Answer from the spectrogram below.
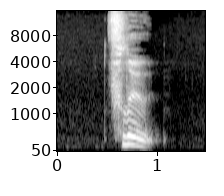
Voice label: "flute", English, Stop T

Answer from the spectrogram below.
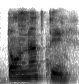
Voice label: "tonati", Náhuatl; sol; sun

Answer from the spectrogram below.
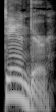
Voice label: "dander", American; English; ɚ - əɹ

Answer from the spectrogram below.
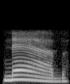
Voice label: "nab", English; verb

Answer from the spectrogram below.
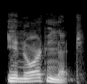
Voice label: "inordinate", American; ɔːr - ɔː

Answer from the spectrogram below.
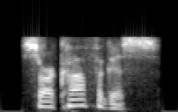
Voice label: "sarcophagus", English

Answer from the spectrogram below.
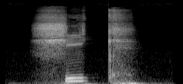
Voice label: "xik", Quiché; gavilán; hawk (gavilán); INALI; UTexas; CHQETA

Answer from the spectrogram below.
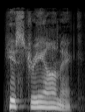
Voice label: "histrionic", American English; ɑː - ɒ

